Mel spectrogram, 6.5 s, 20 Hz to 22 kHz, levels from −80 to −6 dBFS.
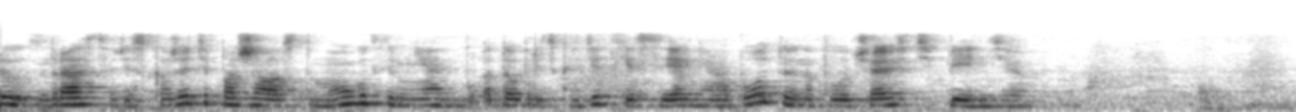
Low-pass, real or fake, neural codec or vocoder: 7.2 kHz; real; none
